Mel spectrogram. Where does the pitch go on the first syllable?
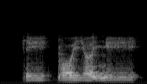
low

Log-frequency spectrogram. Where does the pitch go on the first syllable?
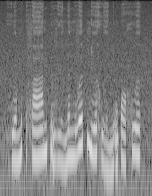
rising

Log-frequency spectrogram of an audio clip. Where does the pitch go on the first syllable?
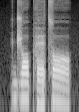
high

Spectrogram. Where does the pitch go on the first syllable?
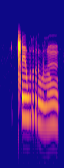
high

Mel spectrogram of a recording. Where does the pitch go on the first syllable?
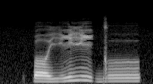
low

